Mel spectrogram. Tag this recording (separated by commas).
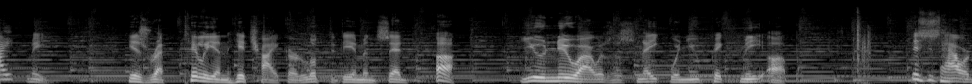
Speech, Music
